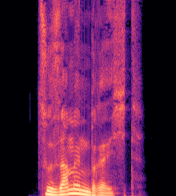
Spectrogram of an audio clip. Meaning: third-person singular dependent present of zusammenbrechen
- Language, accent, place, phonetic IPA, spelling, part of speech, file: German, Germany, Berlin, [t͡suˈzamənˌbʁɪçt], zusammenbricht, verb, De-zusammenbricht.ogg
